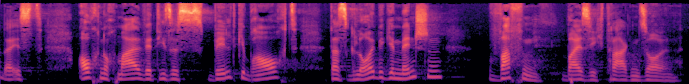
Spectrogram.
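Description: Speaking to his congregation in a hall with long reverb, a man preaches haltingly, full of fillers and restarts, and puts questions to those listening. His voice is mid-range.

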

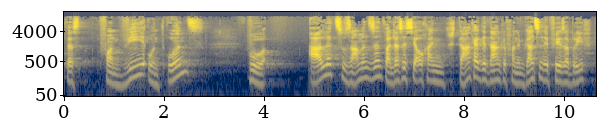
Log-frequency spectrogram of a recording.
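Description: A man preaching a sermon on a Bible passage, speaking slowly and deliberately with pauses and fillers, in a church hall. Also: medium pitch, bright, forceful tone. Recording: long reverb of a hall.

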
